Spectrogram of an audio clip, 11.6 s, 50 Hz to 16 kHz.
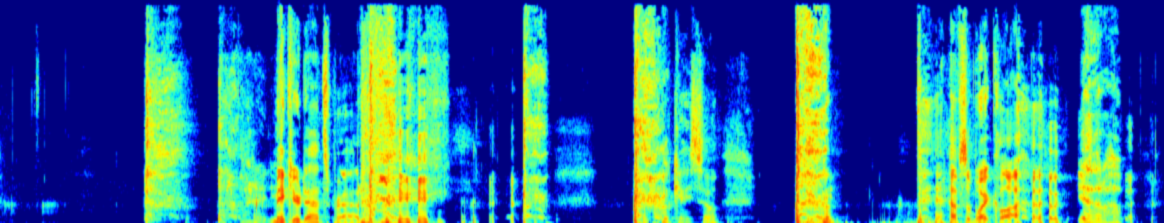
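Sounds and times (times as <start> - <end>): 
loud raspy cough: 1.4 - 2.7, 3.6 - 4.5, 5.1 - 5.6, 6.4 - 6.8, 8.0 - 8.5
speech: 2.6 - 4.5, 6.6 - 8.5, 9.2 - 11.4.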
